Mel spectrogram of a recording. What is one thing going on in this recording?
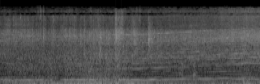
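A racing car engine changes pitch as gears shift.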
